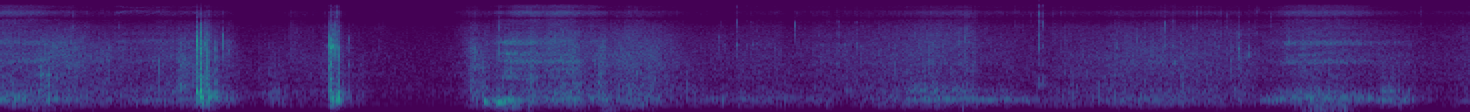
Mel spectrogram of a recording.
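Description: Handling noise while a just-caught pike is landed and dealt with: steady rustling, two sharp knocks about a second and two seconds in, then a short louder burst of rustling around three seconds in.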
